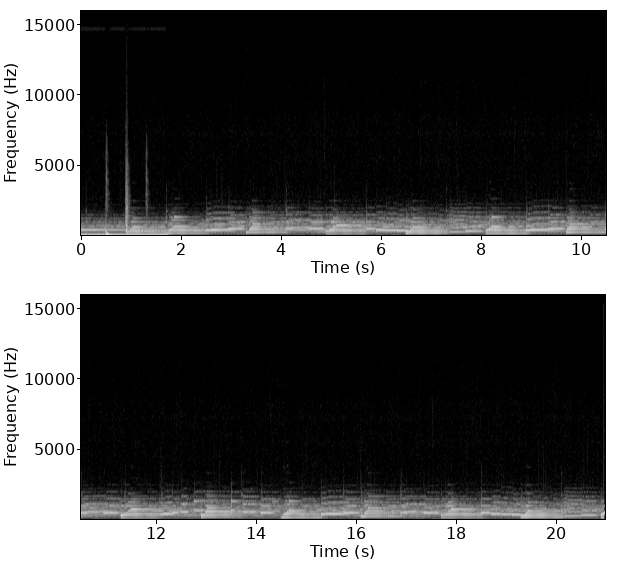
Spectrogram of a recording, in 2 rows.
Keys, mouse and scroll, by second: 0.0-4.5 typing, 0.0 Tab, 0.1 click, 0.5 middle click, 1.1 middle click, 1.2 Tab, 1.3 right click, 1.4 click, 1.5 middle click, 1.5 scroll down 2, 1.9 click, 2.0 middle click, 2.6 shift+middle click, 3.0 scroll up 2, 3.2 scroll down 4, 3.4 middle click, 3.7 middle click, 3.9 click, 4.1 middle click, 4.3 ctrl+z, 4.4 scroll down 1, 4.9 scroll up 8, 5.1 click, 5.3 Delete, 5.5 shift+middle click, 5.6 click, 6.1 click, 6.7 Tab, 6.8 middle click, 6.9 click, 7.4 scroll down 2, 10.2 click, 10.3 middle click, 10.5 g, 10.6 middle click, 10.9 scroll down 2, 11.0 click, 11.1 shift+middle click, 11.3 scroll up 2, 11.5 shift+middle click, 11.5 scroll down 2, 11.7-13.2 typing, 12.4 scroll up 1, 12.5 alt+click, 12.9 shift+middle click, 13.0 scroll up 1, 13.3 ctrl+r, 13.8 scroll up 2, 13.9 click, 14.2 e, 14.4 middle click, 14.5 click, 14.6 right click, 14.8 Tab, 14.9 middle click, 15.0 s, 15.2 alt+shift+click, 15.3 middle click, 15.4 Tab, 15.6 middle click, 15.7 KP_1, 15.9 ctrl+r, 16.0 Tab, 16.2 middle click, 16.4-18.1 scroll up 5, 16.4 middle click, 16.6 g, 18.1 middle click, 19.4 click, 19.6 click, 19.9 scroll down 4, 20.0 KP_7, 20.1 scroll up 1, 20.3 a, 20.8 a.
